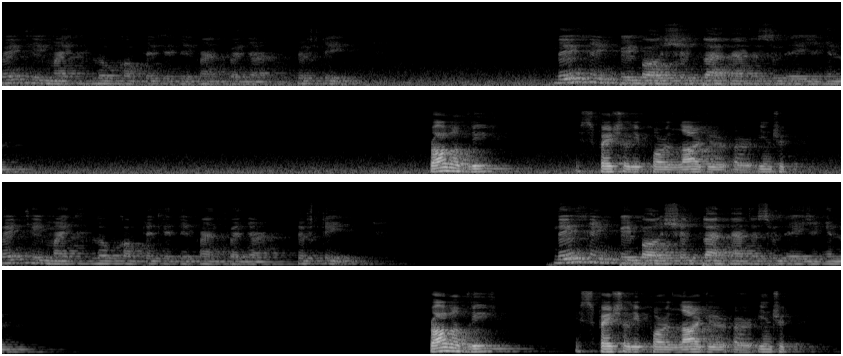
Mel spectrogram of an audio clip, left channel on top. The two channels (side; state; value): left; noise; rumble, 17 dB below the sound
